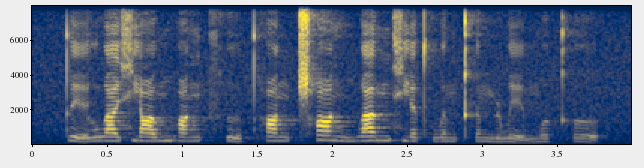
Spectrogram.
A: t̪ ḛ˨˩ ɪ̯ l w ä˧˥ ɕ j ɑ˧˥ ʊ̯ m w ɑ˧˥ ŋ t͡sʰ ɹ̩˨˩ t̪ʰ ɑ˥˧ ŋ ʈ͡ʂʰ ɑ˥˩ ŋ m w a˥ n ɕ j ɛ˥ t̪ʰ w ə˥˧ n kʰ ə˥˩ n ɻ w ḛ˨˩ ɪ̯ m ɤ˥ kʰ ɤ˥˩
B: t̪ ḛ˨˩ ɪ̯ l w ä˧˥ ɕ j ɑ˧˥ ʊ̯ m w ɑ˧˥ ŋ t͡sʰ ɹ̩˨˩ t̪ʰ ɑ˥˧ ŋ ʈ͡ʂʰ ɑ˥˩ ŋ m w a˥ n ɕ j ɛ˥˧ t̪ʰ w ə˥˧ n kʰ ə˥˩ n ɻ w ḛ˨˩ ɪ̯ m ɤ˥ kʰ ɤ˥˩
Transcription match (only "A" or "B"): B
